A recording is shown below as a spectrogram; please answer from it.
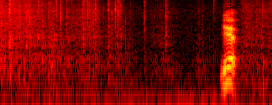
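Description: Faint rustling from handling, fading out within the first half second, then a quiet stretch; a woman says a short 'yep' near the end.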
